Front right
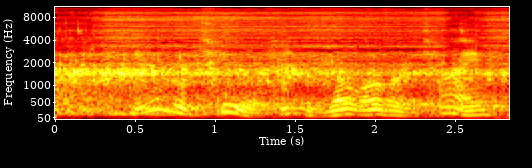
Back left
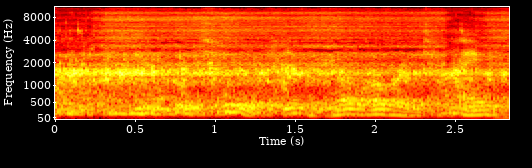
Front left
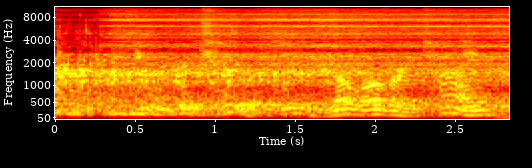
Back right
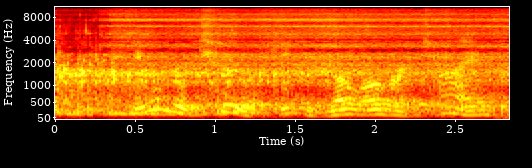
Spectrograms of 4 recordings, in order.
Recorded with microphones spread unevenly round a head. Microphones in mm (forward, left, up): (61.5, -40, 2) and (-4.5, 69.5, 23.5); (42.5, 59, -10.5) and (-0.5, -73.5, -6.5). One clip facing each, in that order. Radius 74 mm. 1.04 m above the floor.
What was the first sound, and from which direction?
A man speaking, 50° right.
